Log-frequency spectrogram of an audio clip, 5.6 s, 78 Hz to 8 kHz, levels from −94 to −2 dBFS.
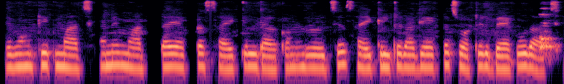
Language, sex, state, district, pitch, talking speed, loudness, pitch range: Bengali, female, West Bengal, Dakshin Dinajpur, 200 Hz, 170 wpm, -24 LUFS, 190-210 Hz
